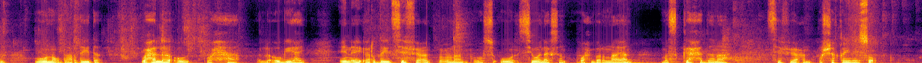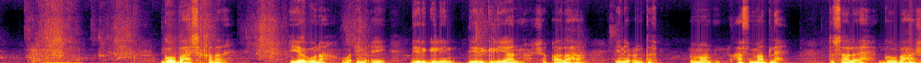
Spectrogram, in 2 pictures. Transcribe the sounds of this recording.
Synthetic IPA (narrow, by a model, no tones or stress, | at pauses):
nʊɣʊnɔqd̪ɐɑrd̪ɛjd̪ɐ | wɑħɑwħɑlɐ̰ʔɔɡjɐɦɛjɪnɛjʔɑrd̪ɛjd̪sɪfiːʕɑnʊʕʊnaːnɔːsɪwɑnaːɡsɐnʊwɑħbɐɾɐnaːjaːnmɐskʰɑħd̪ɐnɐsɪfiːʕɑnʊʃɑqɛjnɛjsɔ̰ | ɡɔːβɐɦɐʃɑqɑðɐ | ɪjɐɣʊnɐwɑːʔɪnɛj̪ | d̪iːɾɡɛlɪjaːnʃɑqɑːlɐɦɐɪnɛjʕʊnt̪ʰɐ | ʕʊnaːnʕɑːfɪmaːd̪lɛht̪ʰʊsaːlɐʔɐhɡɔːβɐɦɐ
